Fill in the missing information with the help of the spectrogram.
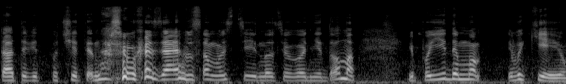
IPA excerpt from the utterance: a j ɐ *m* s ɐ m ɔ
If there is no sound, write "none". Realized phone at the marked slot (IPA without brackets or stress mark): m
